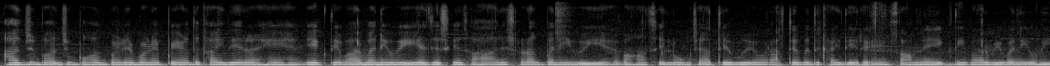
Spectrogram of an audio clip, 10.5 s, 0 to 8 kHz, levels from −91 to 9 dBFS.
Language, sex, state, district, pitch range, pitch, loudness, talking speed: Hindi, female, Uttar Pradesh, Jalaun, 200-215 Hz, 210 Hz, -23 LUFS, 215 wpm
